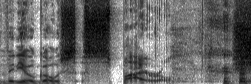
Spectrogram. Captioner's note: chuckle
